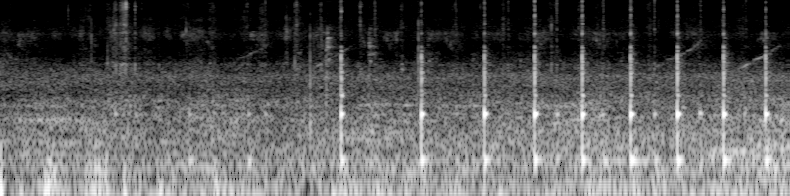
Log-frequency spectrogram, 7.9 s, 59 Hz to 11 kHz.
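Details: Johnson 70hp outboard, piston rocked by hand: about nine sharp metallic clacks from piston slap, as excessive piston-to-wall clearance (spec 0.0055 in max) lets it move, scoring cylinders near the intake ports.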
